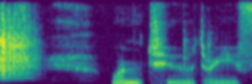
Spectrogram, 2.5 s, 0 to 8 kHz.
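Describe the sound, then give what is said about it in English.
A short, bright rattle of 14 dice tumbling across a hard table, rolled in a tabletop game to reduce damage, followed by a few seconds of voiced sounds from someone. “So guy gets 4, 10, 14 dice to reduce 11 damage.”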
